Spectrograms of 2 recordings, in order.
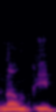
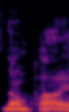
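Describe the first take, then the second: First: The second syllable sounds like 'pee'. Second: The second syllable sounds like 'pie'. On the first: The speaker calls it wrong. "and not NumPy" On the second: The speaker calls it right. "my guess is it's NumPy"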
